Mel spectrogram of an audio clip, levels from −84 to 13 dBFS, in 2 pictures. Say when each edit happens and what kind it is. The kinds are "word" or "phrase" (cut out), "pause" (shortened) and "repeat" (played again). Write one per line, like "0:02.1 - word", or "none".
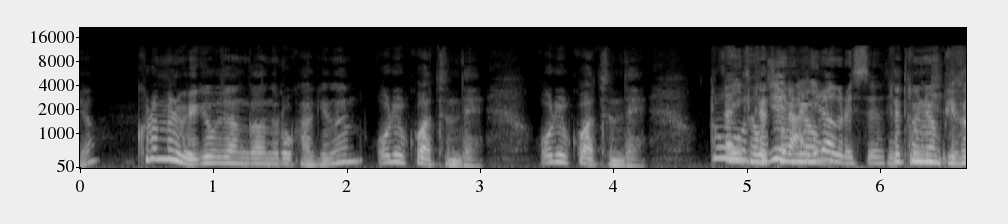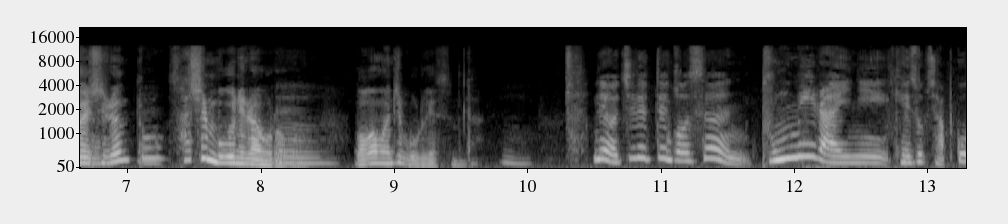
0:03.4 - repeat
0:08.6 - pause
0:11.1 - word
